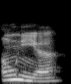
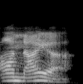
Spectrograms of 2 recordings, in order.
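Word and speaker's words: Onieh: as um even though I tell them it's onia like O as a note they keep hearing it or saying it as Ana as an on and gone.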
